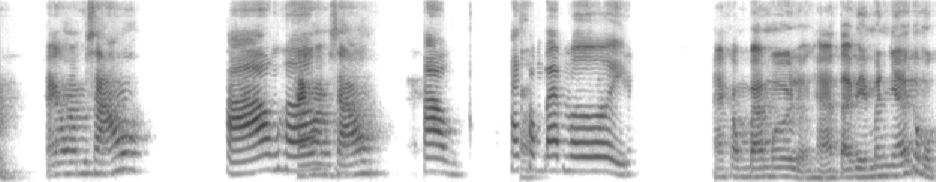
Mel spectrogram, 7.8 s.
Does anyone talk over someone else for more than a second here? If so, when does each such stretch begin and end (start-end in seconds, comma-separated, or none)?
none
